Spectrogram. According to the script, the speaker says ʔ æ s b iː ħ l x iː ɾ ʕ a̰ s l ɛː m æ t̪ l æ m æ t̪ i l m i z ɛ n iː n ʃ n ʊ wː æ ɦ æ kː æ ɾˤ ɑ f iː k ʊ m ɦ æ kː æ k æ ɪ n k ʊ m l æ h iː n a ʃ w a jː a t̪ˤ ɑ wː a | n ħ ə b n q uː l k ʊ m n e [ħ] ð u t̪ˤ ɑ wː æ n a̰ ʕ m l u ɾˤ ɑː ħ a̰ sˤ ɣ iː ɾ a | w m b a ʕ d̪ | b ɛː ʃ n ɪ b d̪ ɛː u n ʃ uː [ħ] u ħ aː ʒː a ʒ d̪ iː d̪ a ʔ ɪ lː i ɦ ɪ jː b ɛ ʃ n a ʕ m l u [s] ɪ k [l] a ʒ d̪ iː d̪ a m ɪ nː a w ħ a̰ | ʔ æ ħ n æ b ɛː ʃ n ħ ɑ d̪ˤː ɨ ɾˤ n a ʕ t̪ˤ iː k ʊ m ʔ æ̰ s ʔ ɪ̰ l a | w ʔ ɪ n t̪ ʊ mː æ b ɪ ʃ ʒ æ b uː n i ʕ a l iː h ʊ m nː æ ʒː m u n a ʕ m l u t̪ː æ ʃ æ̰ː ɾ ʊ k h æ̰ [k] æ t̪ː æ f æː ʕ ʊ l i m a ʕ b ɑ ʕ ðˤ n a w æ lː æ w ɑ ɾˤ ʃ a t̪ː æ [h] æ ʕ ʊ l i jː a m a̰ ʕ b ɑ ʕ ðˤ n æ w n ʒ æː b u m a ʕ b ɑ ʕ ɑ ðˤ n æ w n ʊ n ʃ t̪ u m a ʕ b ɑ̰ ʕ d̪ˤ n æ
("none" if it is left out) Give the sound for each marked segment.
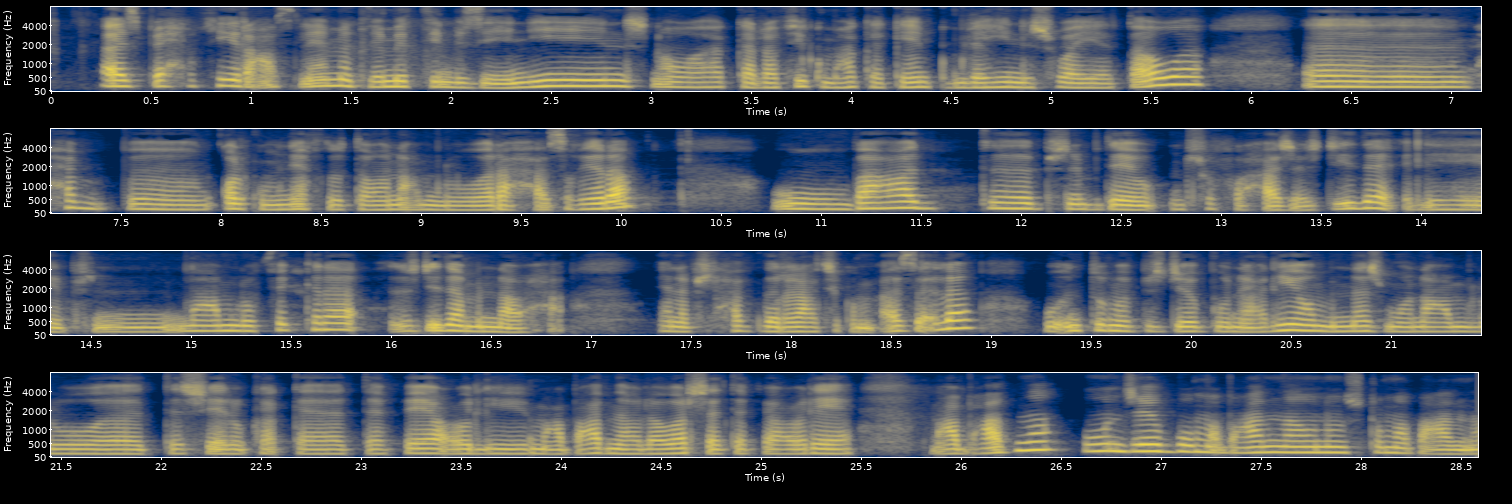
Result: x, f, f, ɾ, k, f

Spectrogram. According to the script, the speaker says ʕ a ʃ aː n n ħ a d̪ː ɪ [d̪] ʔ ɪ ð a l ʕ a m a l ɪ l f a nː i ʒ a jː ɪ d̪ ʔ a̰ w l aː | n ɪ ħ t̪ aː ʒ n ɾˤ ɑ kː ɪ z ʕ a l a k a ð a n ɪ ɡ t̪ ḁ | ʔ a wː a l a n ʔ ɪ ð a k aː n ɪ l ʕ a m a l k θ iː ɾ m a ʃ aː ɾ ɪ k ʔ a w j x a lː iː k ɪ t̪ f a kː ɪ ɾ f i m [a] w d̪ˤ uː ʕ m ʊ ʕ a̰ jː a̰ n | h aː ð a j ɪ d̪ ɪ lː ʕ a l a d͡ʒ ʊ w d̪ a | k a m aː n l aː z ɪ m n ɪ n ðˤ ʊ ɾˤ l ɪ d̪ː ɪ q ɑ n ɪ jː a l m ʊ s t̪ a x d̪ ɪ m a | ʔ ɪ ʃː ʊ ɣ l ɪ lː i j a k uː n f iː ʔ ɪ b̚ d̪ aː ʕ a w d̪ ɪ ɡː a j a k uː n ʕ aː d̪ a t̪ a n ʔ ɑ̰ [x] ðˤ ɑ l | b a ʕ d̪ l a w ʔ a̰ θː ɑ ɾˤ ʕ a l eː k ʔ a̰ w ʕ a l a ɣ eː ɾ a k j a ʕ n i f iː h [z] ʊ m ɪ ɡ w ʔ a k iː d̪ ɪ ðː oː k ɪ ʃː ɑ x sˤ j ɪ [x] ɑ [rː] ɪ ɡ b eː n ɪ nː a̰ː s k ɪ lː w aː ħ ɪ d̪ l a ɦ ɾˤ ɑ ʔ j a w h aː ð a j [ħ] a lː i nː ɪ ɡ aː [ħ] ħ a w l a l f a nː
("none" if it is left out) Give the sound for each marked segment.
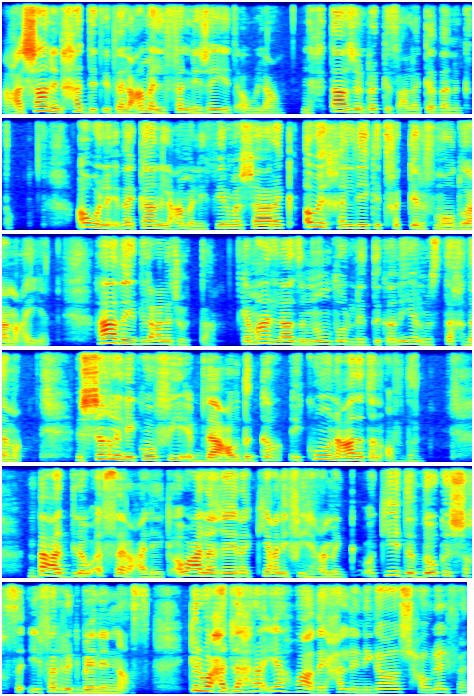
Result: d̪, ɑ, f, ʕ, f, rː, ħ, ʃ

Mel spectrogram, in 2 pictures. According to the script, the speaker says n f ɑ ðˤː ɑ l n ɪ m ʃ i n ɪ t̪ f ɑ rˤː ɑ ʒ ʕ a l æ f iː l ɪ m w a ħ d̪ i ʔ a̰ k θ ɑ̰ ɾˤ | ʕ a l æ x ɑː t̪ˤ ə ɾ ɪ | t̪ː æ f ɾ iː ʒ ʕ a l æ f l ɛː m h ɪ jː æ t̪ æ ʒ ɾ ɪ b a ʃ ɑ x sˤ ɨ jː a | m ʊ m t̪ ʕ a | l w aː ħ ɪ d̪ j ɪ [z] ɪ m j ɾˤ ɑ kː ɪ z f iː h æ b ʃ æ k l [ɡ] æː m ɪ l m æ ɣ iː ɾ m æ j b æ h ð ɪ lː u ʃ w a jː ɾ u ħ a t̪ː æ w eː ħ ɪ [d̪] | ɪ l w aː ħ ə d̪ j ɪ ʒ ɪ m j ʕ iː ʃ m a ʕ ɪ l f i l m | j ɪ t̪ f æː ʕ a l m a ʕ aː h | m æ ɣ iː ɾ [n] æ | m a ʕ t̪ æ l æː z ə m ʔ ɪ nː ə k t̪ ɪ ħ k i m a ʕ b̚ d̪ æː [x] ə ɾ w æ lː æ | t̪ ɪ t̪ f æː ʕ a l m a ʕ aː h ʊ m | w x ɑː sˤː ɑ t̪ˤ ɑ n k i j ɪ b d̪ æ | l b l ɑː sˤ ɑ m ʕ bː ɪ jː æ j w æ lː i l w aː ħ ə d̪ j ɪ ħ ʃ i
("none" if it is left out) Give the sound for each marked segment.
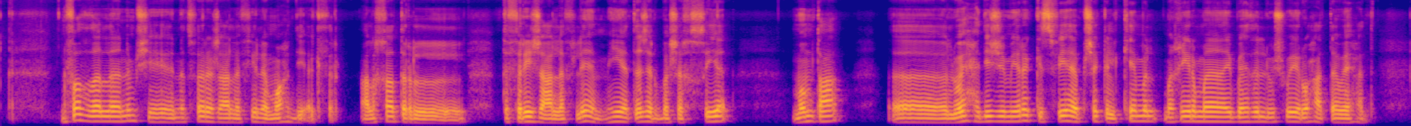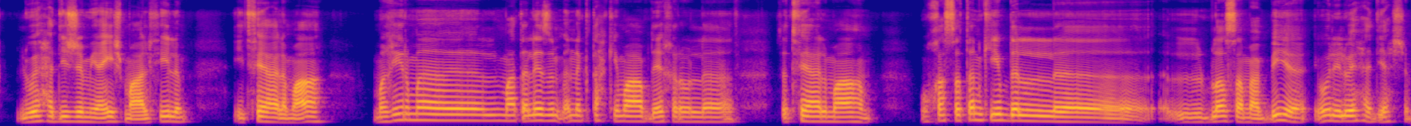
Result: ʒ, k, d̪, m, x

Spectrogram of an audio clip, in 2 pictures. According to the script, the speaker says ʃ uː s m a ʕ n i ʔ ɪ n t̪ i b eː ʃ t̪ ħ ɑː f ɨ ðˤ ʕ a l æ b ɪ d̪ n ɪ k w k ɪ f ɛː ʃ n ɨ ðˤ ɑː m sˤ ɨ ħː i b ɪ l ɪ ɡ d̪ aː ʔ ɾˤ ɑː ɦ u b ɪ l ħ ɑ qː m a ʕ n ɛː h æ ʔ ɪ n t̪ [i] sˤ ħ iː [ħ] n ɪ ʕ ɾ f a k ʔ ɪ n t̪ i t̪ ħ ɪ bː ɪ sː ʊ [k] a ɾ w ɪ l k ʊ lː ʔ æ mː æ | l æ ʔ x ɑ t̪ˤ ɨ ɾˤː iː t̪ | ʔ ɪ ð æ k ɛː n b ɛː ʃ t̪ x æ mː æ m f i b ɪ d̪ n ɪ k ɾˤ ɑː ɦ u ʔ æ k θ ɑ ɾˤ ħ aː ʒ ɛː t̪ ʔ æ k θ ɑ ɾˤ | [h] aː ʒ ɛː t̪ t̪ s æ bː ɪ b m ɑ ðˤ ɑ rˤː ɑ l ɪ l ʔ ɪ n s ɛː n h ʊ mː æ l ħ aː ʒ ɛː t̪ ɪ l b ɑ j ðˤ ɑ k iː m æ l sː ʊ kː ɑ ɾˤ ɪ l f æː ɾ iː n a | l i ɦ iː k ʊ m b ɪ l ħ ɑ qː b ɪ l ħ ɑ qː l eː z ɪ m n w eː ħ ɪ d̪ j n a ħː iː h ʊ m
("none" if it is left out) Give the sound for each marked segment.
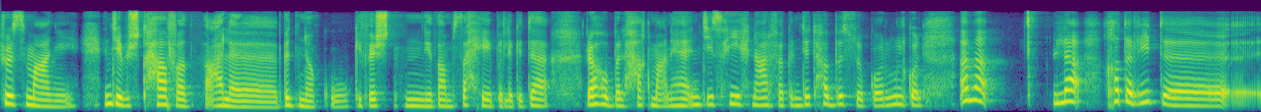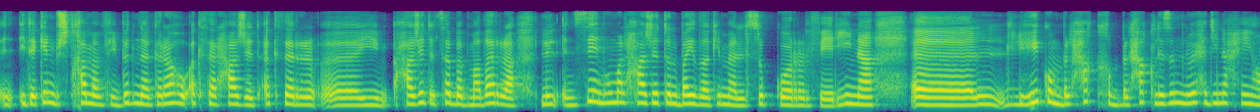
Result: i, ħ, k, ħ

